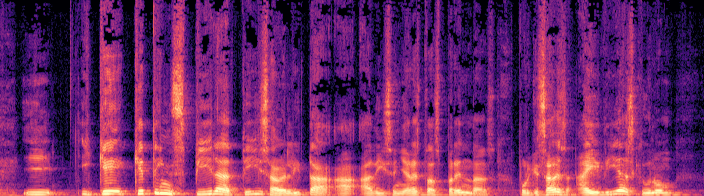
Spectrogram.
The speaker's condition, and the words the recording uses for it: No condition.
